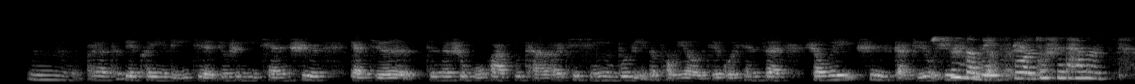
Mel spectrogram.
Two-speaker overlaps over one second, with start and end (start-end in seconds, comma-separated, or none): 9.3-10.5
